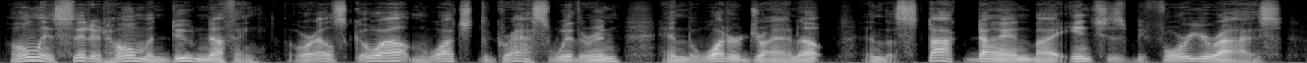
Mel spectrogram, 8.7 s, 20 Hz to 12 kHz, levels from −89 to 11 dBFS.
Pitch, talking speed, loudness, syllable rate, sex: 110 Hz, 205 wpm, -19 LUFS, 5.1 syllables/s, male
